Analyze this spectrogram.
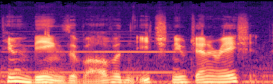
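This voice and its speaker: A man's voice: medium pitch, lively intonation, fast talker, bright, forceful tone, faint music behind, pitched above the performer's own voice. A man voicing a stern, competitive schoolgirl in a game, speaking in a formal, matter-of-fact way. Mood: lecturing.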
